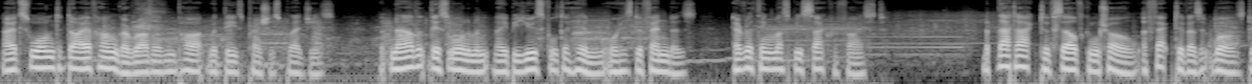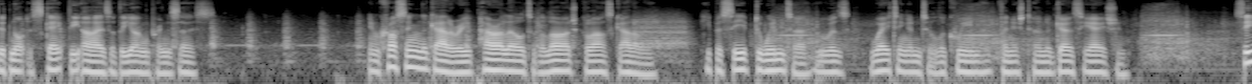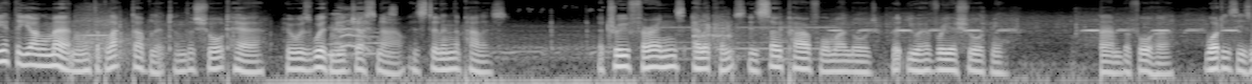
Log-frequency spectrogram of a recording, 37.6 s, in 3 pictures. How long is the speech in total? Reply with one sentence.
The speech can be heard for 32 seconds in total.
